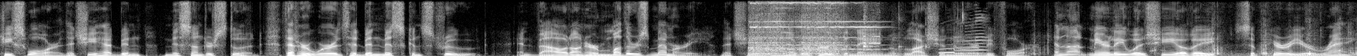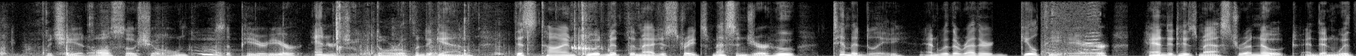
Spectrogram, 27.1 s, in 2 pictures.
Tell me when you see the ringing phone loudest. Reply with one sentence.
The loudest moment of the ringing phone is at 8 seconds.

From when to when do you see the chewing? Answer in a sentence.
You can hear the chewing from 8.9 to 20.4 s.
